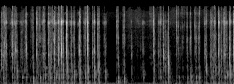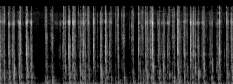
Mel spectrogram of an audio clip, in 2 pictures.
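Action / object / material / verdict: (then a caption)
tap / plastic mechanical keyboard / plastic / none. Fingertips type fast on a plastic mechanical keyboard with white and blue plastic keycaps. Dozens of short, dry clacks with a solid low body come in quick bursts, with brief pauses around the two- and five-and-a-half-second marks.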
